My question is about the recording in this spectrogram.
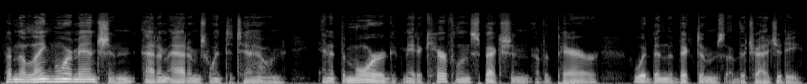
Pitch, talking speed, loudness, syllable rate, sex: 95 Hz, 210 wpm, -20 LUFS, 5.6 syllables/s, male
